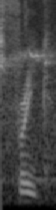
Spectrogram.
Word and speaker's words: Freke: But I am Freke. It's how it's pronounced in Yeah. England. It's Freke.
